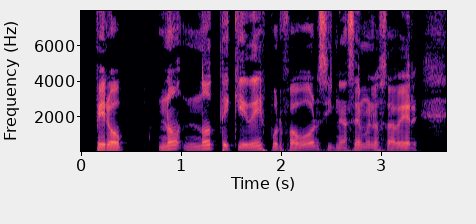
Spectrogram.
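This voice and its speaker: Dark and mellow, a man's medium-pitched voice moves with lively intonation at a moderate pace. The recording is very clean, dry and close, with a silent background and no echo. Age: 30s. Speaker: podcast host. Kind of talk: casual monologue.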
